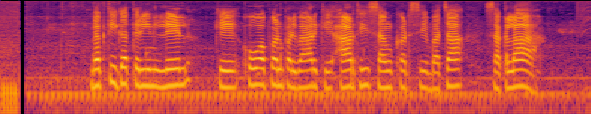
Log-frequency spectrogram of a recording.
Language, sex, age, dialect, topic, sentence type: Maithili, male, 18-24, Southern/Standard, banking, statement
